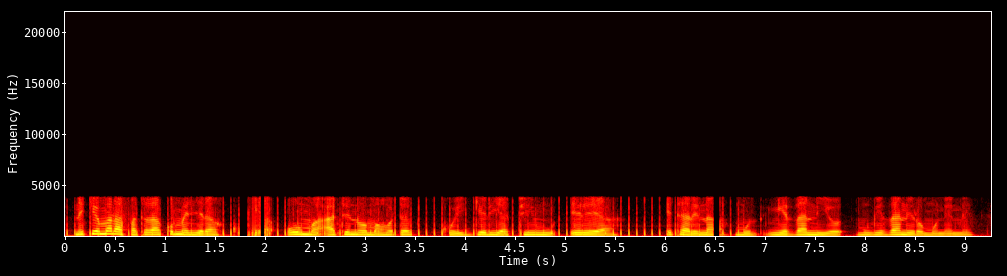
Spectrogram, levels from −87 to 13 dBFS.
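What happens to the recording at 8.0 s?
Nothing goes wrong at 8.0 s: the speech there is intact, carried through the 32 kbit/s G.726 ADPCM path with only the light coding texture of that telephone-band codec.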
